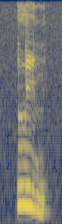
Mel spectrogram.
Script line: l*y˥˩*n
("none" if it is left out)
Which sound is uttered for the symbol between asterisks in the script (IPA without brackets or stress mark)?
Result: i˥˩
